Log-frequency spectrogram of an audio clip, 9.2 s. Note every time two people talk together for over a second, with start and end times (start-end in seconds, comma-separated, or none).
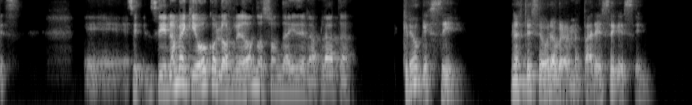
none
